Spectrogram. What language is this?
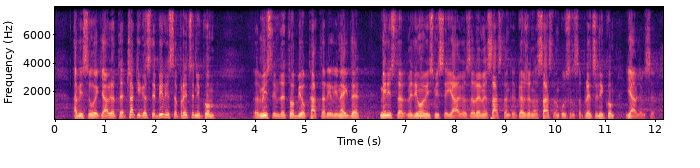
Serbian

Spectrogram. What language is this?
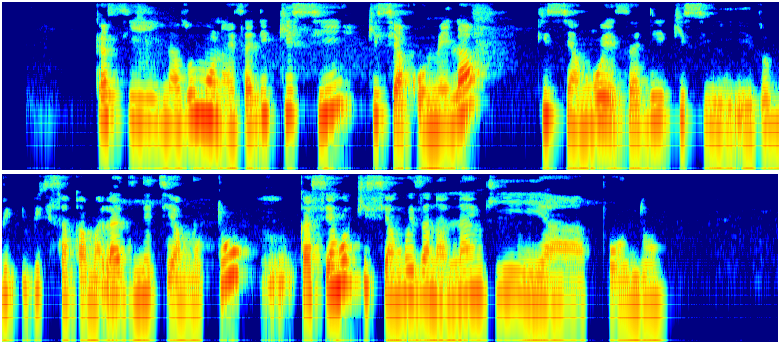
Lingala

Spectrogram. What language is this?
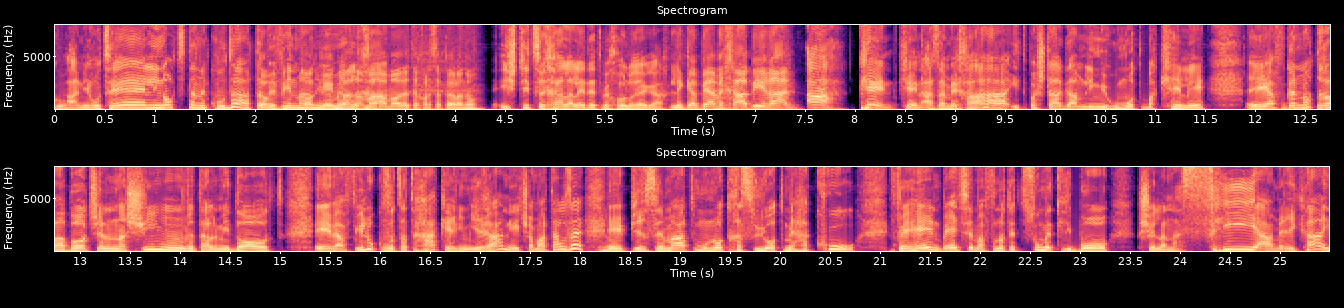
Hebrew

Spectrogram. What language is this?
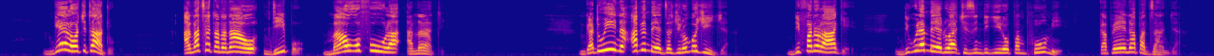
Nyanja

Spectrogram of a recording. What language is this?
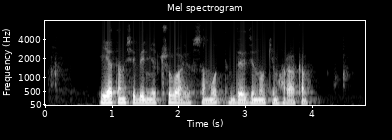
Belarusian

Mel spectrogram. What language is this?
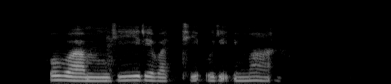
Kinyarwanda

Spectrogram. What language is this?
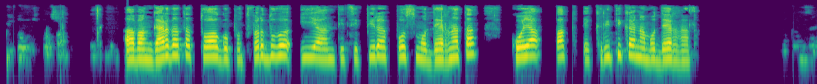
Macedonian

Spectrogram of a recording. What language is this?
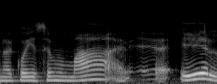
Portuguese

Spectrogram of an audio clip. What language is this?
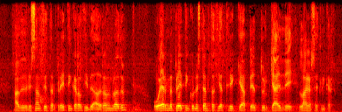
Icelandic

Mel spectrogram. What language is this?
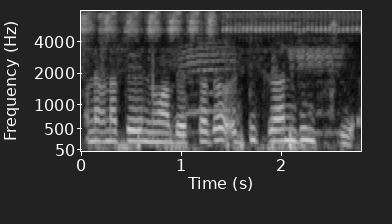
Santali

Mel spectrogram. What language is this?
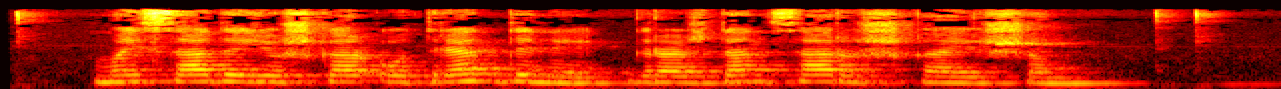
Mari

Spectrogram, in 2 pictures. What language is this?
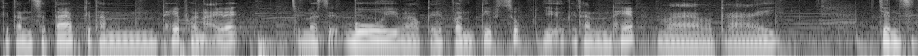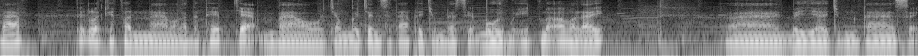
Vietnamese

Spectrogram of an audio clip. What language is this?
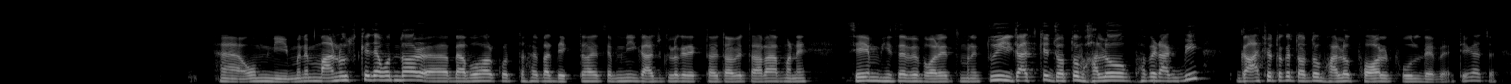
Bangla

